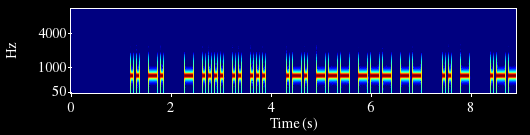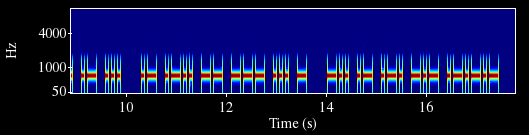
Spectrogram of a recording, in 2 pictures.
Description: Morse code, heard as a keyed tone, about 20 wpm, 700 Hz. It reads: IN THIS ROOM IT WAS ALMOST DARK.
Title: Sentences from Top 700 Words 20wpm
